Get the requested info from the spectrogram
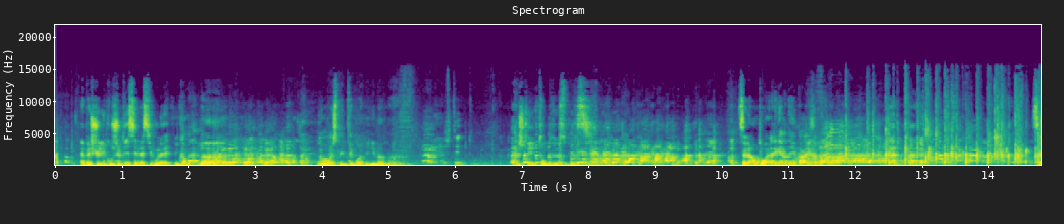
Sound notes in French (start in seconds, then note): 1.9 rires public; 6.8 rires public; 11.3 applaus public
